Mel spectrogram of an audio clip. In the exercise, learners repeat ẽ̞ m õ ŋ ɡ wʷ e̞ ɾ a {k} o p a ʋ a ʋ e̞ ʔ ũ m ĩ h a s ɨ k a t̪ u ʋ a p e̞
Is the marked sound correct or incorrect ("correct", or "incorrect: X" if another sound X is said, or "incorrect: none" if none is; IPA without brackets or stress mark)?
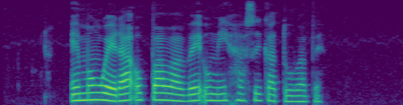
incorrect: ʔ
